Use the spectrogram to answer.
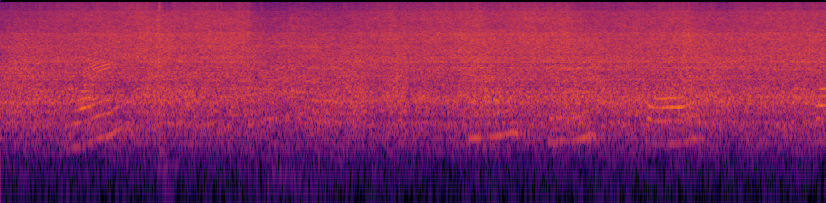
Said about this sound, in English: This is the way you blow dry the hair.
